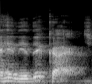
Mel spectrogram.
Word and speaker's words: René Descartes: que é só escreve a escrita é rené descartes mas a pronúncia correta ali do do homem é redecar o detalhe ele vai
